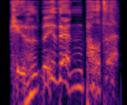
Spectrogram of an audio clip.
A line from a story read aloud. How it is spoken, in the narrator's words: Travers rasped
